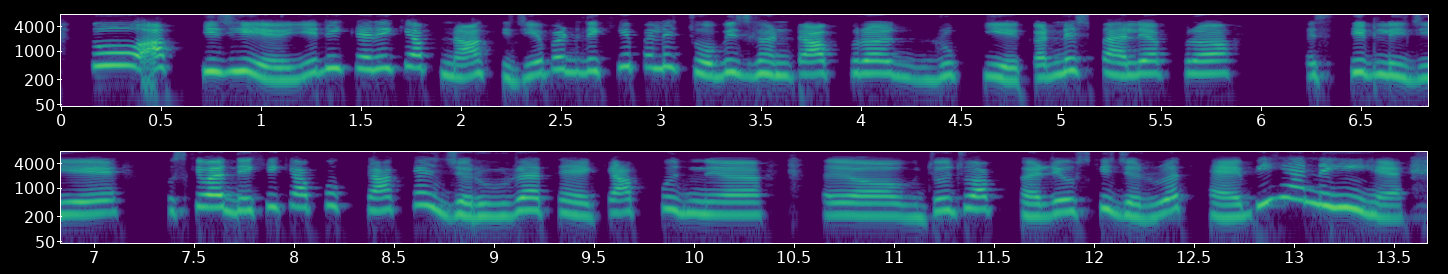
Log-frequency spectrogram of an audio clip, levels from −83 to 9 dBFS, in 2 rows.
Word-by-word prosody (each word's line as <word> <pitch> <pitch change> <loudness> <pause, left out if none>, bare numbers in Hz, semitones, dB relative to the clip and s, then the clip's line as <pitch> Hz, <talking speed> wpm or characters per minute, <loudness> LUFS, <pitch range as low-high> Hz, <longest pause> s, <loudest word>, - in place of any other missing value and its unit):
तो 455 +1 +3
आप 395 +1 +7 0.2
कीजिए, 320 -8 +5
ये 215 +9 -1
नहीं 390 +2 +1
कह 365 - +4
रही 380 +2 +2
कि 405 +2 -1
आप 400 - +1
ना 245 -1 +3
कीजिए। 235 +4 -4
बट 320 -1 -3
देखिए, 330 +6 -1
पहले 410 +1 -1
24 275 0 0
घंटा 275 -1 0
आप 285 0 +3
पूरा 290 0 +2
रुकिए, 240 -2 -3
करने 270 +9 +1
से 330 - -6
पहले 275 0 +2
आप 290 - 0
पूरा 290 0 +1 0.4
स्थिर 255 +4 -1
लीजिए। 235 -1 0 0.2
उसके 275 +6 -4
बाद 345 0 +8
देखिए 290 +5 -1
कि 355 - -7
आपको 345 +2 -3
क्या-क्या 330 0 -3
ज़रूरत 225 +6 -1
है। 230 -3 0
क्या 250 +4 -1
आपको 270 +5 -6
न 230 -2 -1
अ, - - -20 0.8
जो-जो 285 +7 -2
आप 315 - +1
कर 210 -2 +1
रहे 240 - -1
हो, 265 - +1
उसकी 270 +4 -4
ज़रूरत 230 - -2
है 200 -1 +3
भी 420 - -1
या - - +1
नहीं 345 -7 +4
है? 195 -2 +1
280 Hz, 220 wpm, -23 LUFS, 240-325 Hz, 0.8 s, बाद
